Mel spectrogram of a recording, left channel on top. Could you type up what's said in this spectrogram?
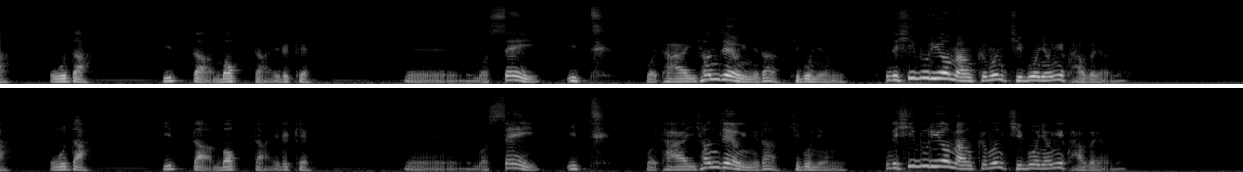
오다, 입다, 먹다 이렇게 뭐 say, eat 뭐 다 현재형입니다. 기본형이. 근데 히브리어만큼은 기본형이 과거형이에요.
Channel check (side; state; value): right; quieter; 6.8 dB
